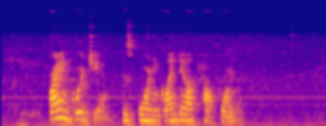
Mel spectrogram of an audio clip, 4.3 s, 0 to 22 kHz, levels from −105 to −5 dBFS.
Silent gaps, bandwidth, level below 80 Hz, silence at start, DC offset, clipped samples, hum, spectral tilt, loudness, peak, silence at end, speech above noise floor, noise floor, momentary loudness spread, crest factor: none; 7.2 kHz; -46 dBFS; 0.3 s; under 0.1%; under 0.1%; none; -8 dB/octave; -22 LUFS; -4 dBFS; 1.15 s; 37 dB; -58 dBFS; 14 LU; 20 dB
